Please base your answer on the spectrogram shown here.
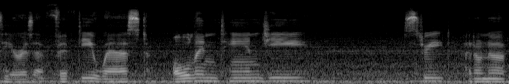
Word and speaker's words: Olentangy: The address here is at 50 West Olentangy Street. I don't know if that's how you say it. Olentangy. It's Olentangy.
